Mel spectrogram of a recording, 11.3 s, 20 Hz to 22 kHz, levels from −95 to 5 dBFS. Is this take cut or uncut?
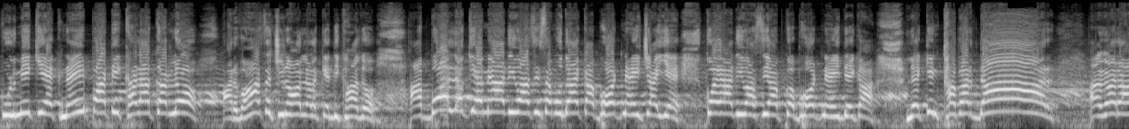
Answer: uncut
